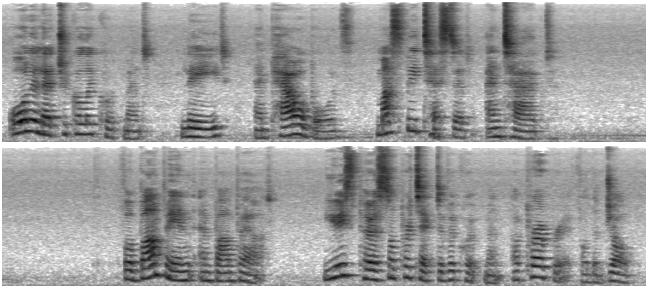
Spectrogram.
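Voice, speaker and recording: A woman reading volunteer safety rules aloud, item by item, in a measured way. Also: lowish voice, a little mellow. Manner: measured, list-by-list reading delivery. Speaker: volunteer safety induction presenter. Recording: roomy, echoey voice-over.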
